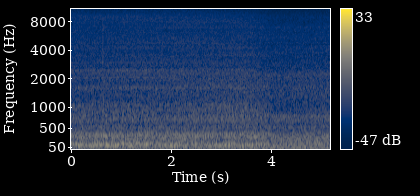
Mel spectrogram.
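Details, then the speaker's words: Car heater blower with an intermittent fault, owner suspects the relay or a motor dead spot, mic near the blower: steady rushing airflow that eases off when recirculation is switched off, with no rattle or squeal. Normal lower-speed operation. "See how it quiets down? I'm still feeling the heat coming out, but it sounds like it makes the blower blow harder."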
